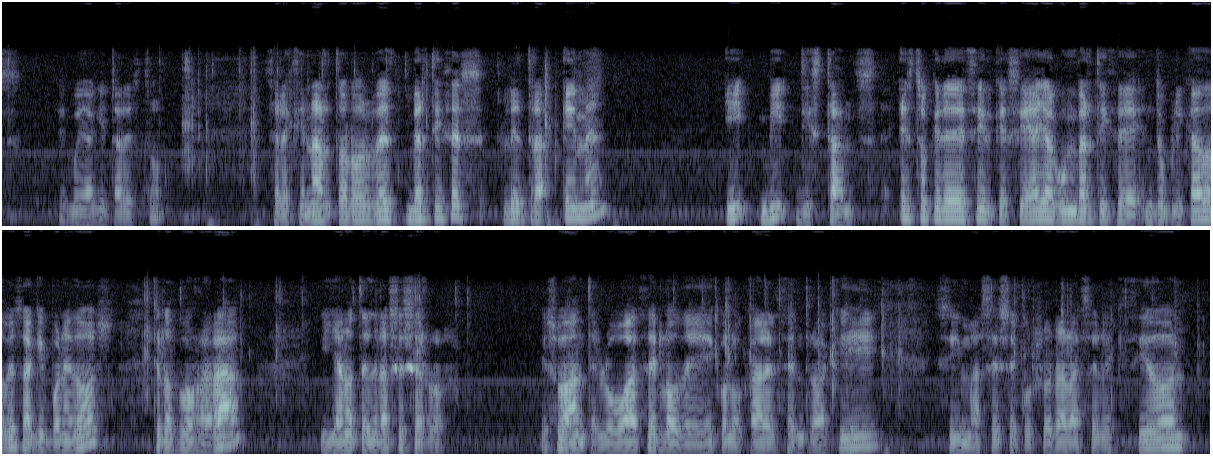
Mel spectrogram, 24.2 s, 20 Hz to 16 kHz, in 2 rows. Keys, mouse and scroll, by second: 0.0-1.8 drag, 2.1 shift+middle click, 2.6 middle click, 4.0 middle click, 13.8 middle click, 14.9 middle click, 15.6 middle click, 16.6 middle click, 18.8 middle click, 20.9 shift+s, 22.7 KP_1, 23.4 middle click.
